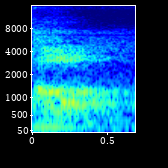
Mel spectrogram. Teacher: जीभ कहीं नहीं छूती है, ये कंठ के भीतर से ही बोला जाता है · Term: कंठ से बोला जाता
